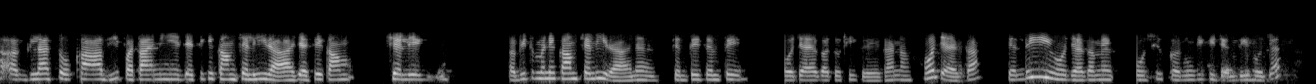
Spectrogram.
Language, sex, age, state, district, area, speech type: Hindi, female, 45-60, Bihar, Darbhanga, rural, conversation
